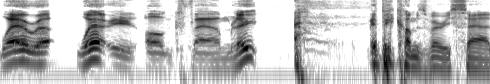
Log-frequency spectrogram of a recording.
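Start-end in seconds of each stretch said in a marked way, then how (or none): 0.0-2.6 put-on caveman voice. Joking about how early humans spoke before language, caveman impression. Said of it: "Here's my impression of that".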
